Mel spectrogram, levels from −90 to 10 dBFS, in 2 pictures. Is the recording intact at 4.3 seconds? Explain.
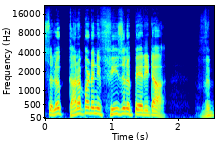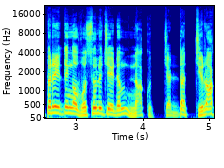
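No. From 3.90 to 4.45 s the speech drops abruptly by about 6 dB and then returns to its former level. The likely cause is one channel dropping out: with only one stereo channel feeding the mono sum, material shared by both channels loses half its level.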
